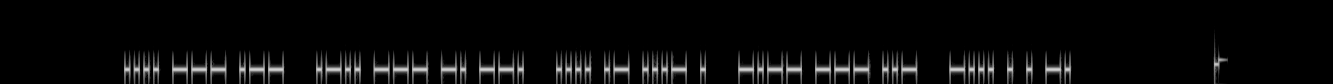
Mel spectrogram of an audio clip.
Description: Morse code, heard as a keyed tone, about 25 wpm, 700 Hz. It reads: HOW LONG HAVE YOU BEEN
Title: Sets of 5 Words Encore 25wpm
